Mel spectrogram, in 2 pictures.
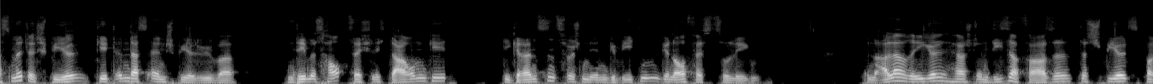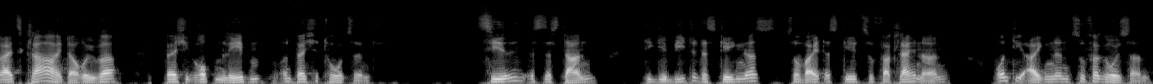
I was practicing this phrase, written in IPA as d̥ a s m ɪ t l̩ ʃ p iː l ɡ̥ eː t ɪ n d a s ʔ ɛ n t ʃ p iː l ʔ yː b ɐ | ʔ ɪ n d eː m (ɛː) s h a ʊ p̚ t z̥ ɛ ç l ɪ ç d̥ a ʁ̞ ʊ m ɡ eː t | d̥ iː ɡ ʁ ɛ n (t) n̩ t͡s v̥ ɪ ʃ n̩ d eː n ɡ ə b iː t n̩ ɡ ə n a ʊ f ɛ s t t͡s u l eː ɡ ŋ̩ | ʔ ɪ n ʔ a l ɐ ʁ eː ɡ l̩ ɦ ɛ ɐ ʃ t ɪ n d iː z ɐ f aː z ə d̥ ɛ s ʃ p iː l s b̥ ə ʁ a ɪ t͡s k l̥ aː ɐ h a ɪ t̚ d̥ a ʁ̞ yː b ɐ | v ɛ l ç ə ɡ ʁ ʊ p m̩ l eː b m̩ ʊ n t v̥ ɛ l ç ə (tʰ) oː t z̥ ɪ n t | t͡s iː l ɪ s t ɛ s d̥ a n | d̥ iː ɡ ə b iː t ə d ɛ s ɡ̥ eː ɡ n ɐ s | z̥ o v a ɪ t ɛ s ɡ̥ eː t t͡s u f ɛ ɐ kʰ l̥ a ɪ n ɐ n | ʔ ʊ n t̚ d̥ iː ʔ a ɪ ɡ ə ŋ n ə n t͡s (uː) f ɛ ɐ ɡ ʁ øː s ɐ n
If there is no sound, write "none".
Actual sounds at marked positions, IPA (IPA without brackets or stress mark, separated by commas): ɛ, t͡s, tʰ, u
